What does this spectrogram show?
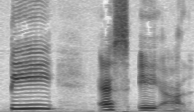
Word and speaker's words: Tsar: Sometime we write CZAR and sometime in few books you will find TSAR. But the pronunciation is Tsar.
